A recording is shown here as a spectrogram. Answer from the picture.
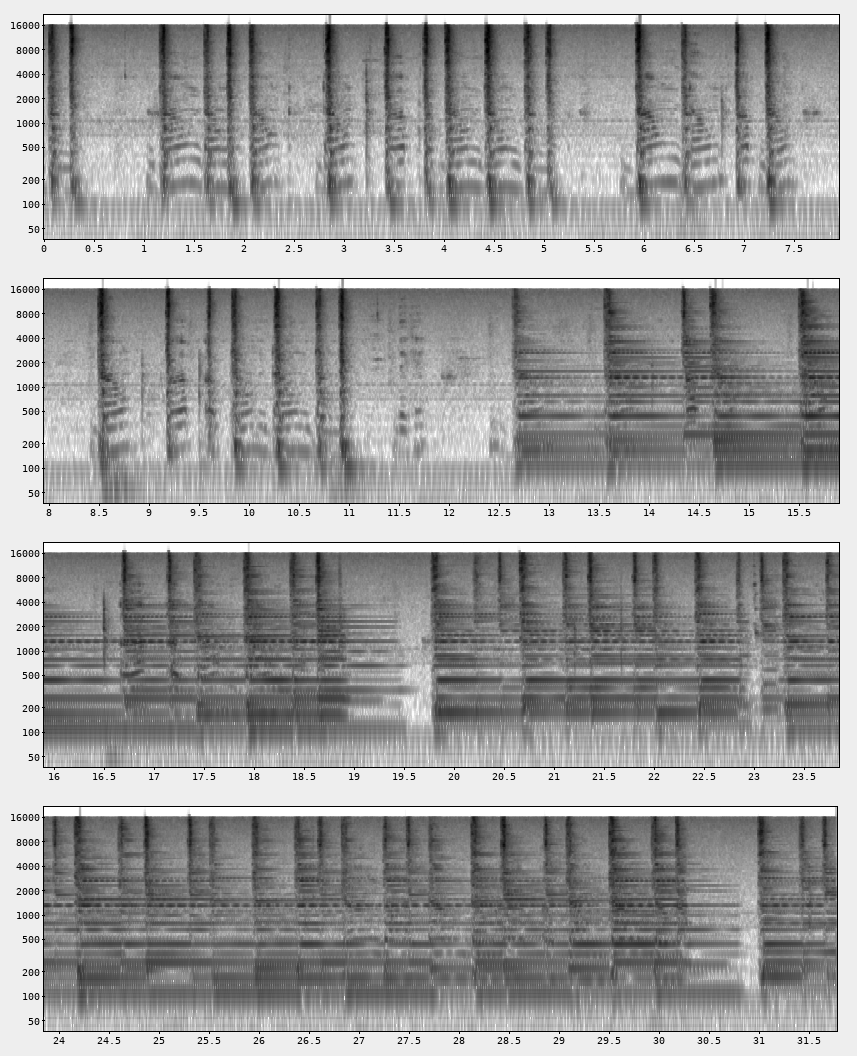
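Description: Acoustic guitar strummed in a long down-down-up pattern: for about the first twelve seconds short, choked strokes that barely ring, then from about thirteen seconds full open chords ringing out, with two brief breaks a few seconds apart later on.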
